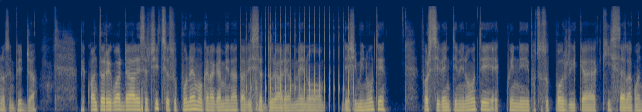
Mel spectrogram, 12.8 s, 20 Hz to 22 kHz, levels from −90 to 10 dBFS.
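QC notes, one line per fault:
4.91–7.07 s, train of clicks: just after "supponemu ca na caminata", a regular ticking of about 10.3 clicks per second, some twenty near-identical pulses standing roughly 15 dB above the speech, likely from electrical interference or a faulty connection injecting repeated impulses.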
